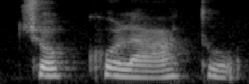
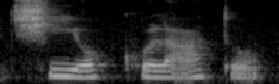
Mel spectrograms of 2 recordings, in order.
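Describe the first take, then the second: First: The i is silent, merged into one sound. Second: The i is sounded as a separate syllable. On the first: The speaker calls it right. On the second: The speaker calls it wrong.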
